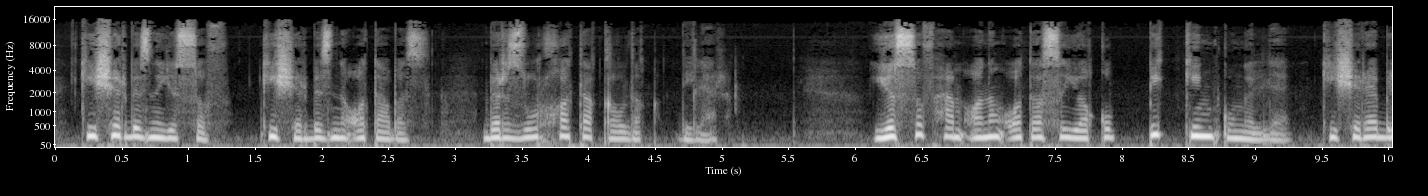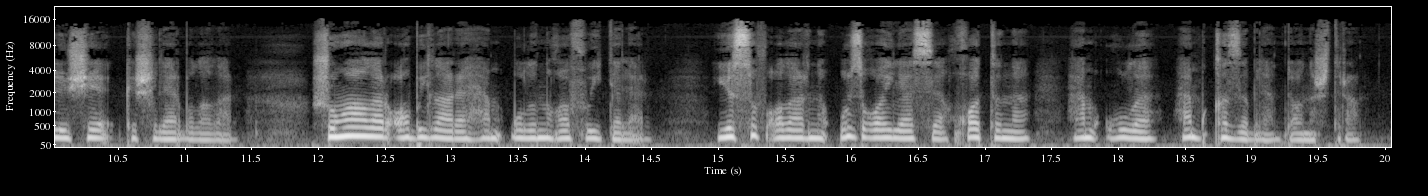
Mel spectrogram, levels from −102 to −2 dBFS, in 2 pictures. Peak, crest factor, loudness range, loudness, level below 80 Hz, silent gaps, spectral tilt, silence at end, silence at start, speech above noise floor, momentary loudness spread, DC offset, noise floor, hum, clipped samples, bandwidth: 0 dBFS; 22 dB; 6 LU; -22 LUFS; -48 dBFS; none; -4.5 dB/octave; 0.2 s; 0.1 s; 29 dB; 15 LU; under 0.1%; -50 dBFS; none; under 0.1%; 16 kHz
